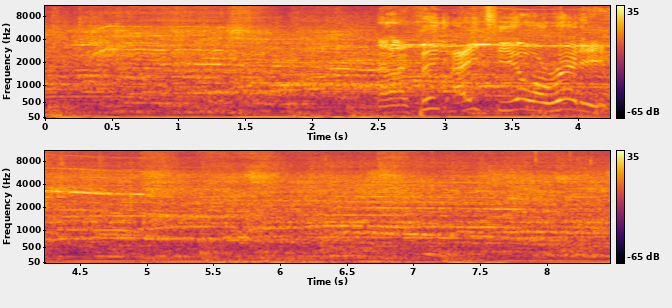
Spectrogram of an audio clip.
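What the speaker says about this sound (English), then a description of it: "The crowd is deafening right now." A wrestling crowd roars steadily through a tag team dog collar match, with loud cheering, whoops and shouting from the arena and a commentator talking over it.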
